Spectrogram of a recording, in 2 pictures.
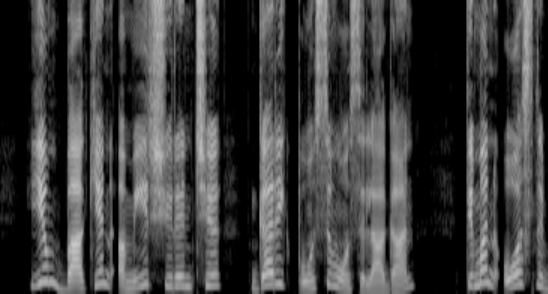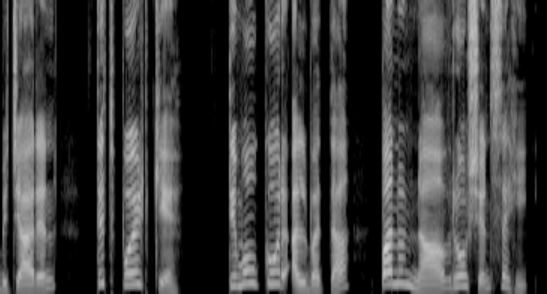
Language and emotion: Kashmiri, neutral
